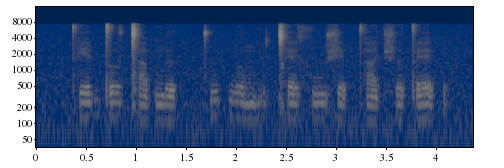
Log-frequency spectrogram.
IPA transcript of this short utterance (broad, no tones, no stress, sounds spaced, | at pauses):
t̪ʰ e ɖ tʼ ɤ ǀʰ a p ŋ ə | t̪ʰ u p w ɤ m b u ǀʰ ɛ x u ʃ ɛ p t̪ʰ a t͡ʃʰ ə tʼ ɛ p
